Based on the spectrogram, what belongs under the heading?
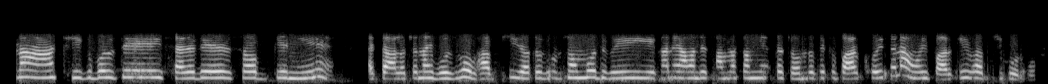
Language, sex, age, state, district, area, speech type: Bengali, female, 45-60, West Bengal, Paschim Medinipur, rural, conversation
